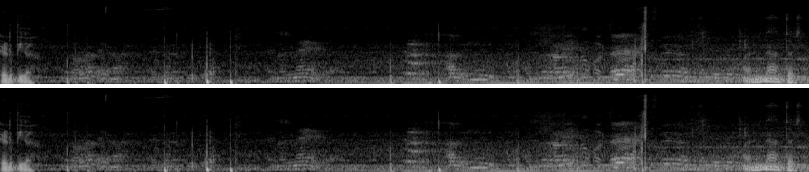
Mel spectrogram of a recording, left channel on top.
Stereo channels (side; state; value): both; identical; correlation 1.00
